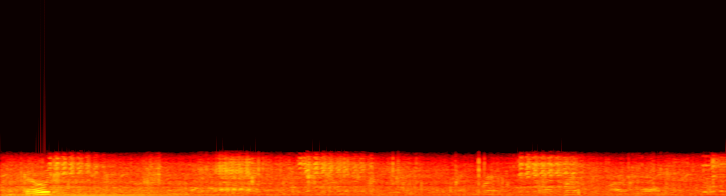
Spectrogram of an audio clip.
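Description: A goat near a flooded creek lets out a few short bleats amid outdoor background noise, with people talking over it.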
